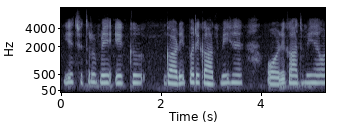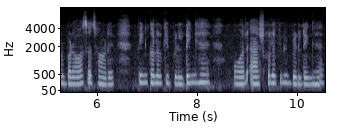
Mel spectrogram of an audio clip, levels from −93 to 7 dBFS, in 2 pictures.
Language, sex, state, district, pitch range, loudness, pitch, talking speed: Hindi, female, Uttar Pradesh, Budaun, 205-235 Hz, -30 LUFS, 225 Hz, 150 wpm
